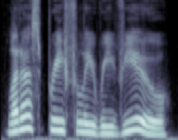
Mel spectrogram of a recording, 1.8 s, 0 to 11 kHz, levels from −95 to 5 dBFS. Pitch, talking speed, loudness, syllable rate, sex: 205 Hz, 135 wpm, -15 LUFS, 3.8 syllables/s, female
